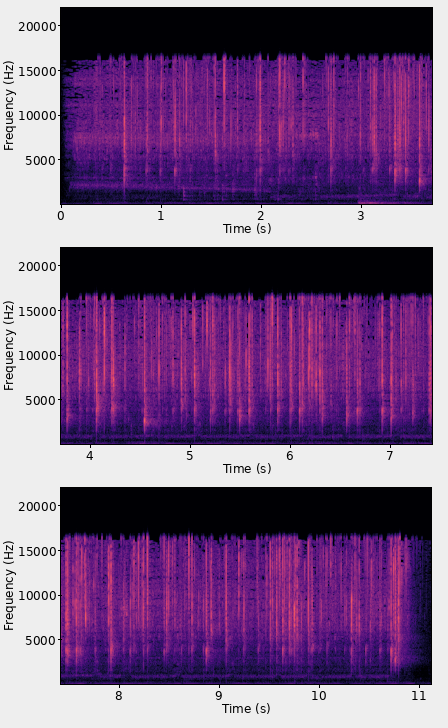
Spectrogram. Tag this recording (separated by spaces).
azienka sink toilet umywalka water zlew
